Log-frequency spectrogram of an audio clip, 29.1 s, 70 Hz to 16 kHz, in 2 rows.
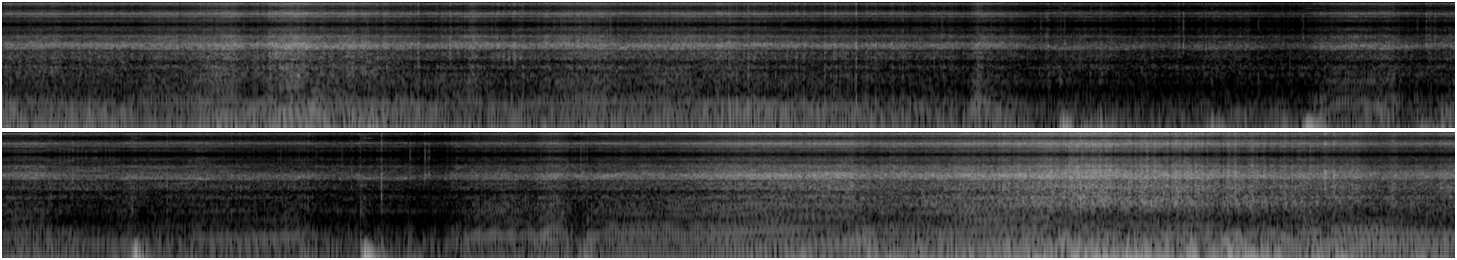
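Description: KTM 990 Adventure's V-twin engine running as the bike rides a dirt track, its pitch rising and falling with the throttle. Four short sharp knocks come between about ten and eighteen seconds in, and the engine grows louder near the end.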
